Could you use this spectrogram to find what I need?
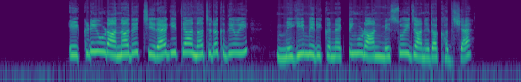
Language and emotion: Dogri, fearful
